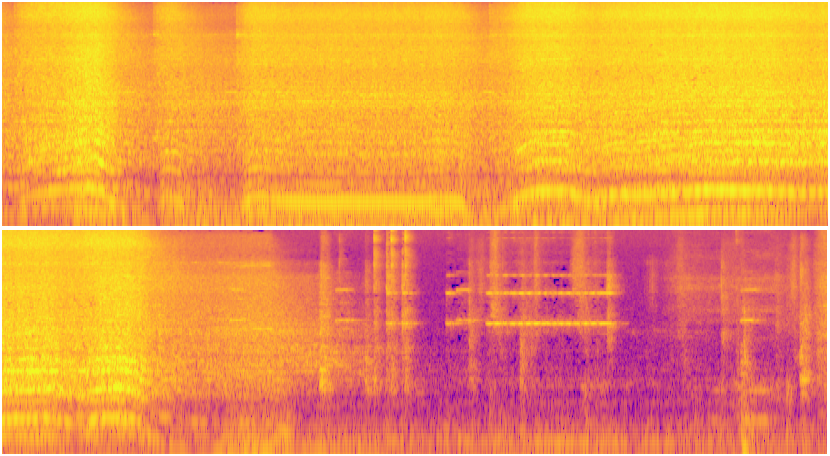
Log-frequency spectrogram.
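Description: Small quadcopter drone's motors and propellers whirring, the pitch rising and falling as they spin up and down, then winding down about twelve seconds in. After that come a few light clicks and a steady electronic beep lasting about a second and a half.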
